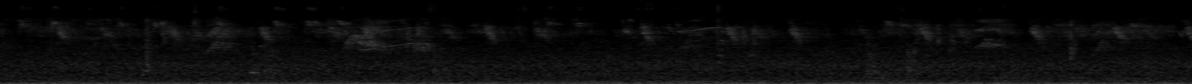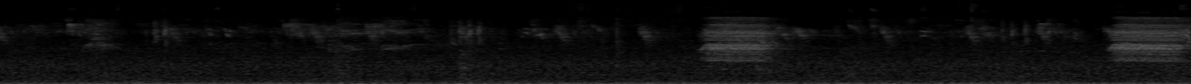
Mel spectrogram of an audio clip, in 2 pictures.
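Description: Birds chirping outdoors over a steady low rumble, with two louder, noisier calls about a second long, one about nineteen seconds in and one near the end.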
